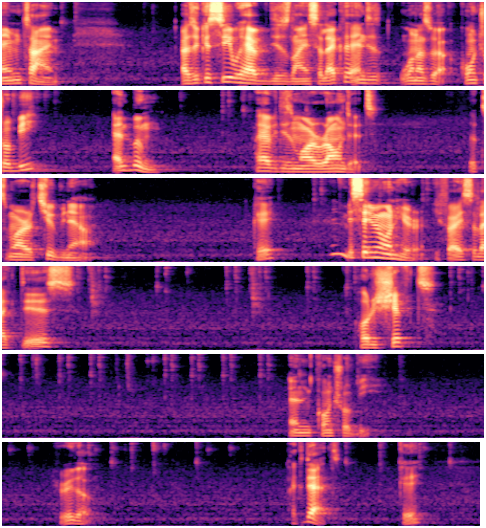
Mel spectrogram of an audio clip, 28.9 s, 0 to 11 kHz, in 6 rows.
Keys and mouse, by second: 0.4 right click, 1.2 middle click, 4.8 ctrl+b, 7.1 right click, 7.5 F2, 7.7-12.1 right drag, 12.8 F3, 13.0 right click, 13.6 click, 13.8 click, 14.2 right click, 15.0 click, 15.8 right click, 19.1 right click, 21.7 shift+click, 22.1 right click, 22.6 ctrl+b, 25.0 right click, 25.4 F2, 25.9-27.2 right drag, 27.4-27.7 right drag, 27.9 right drag, 28.4-28.8 right drag.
